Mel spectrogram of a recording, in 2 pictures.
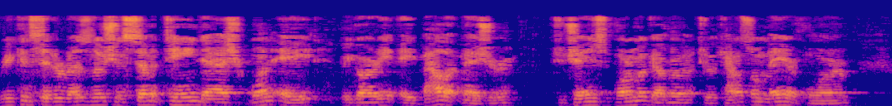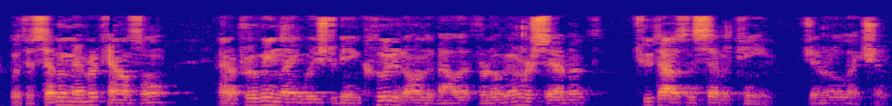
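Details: Adult man reading aloud; Normal voice.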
